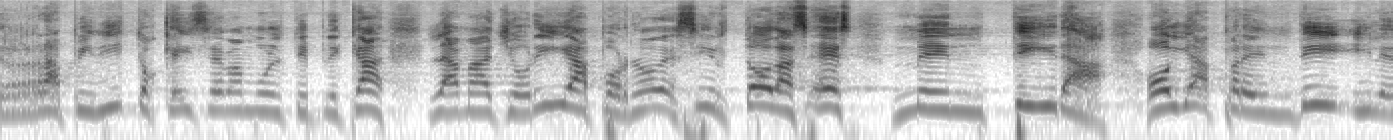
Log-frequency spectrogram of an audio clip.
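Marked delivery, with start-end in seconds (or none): none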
